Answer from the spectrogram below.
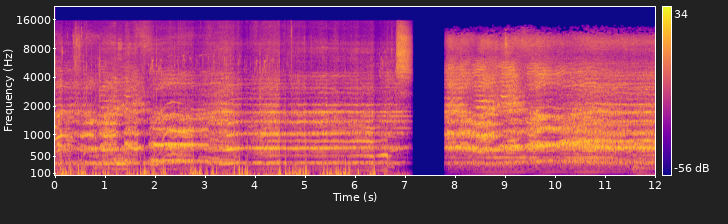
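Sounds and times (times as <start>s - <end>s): choir holding a chord: 0.0s - 6.9s, 7.8s - 12.0s
low thumps: 0.0s - 7.2s.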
